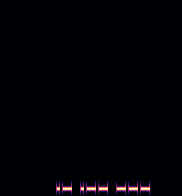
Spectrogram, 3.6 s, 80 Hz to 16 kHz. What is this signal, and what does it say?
Morse code, heard as a keyed tone, about 20 wpm, 700 Hz. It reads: AWO
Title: USA Call Sign Postfixes - 3 Letters 20wpm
